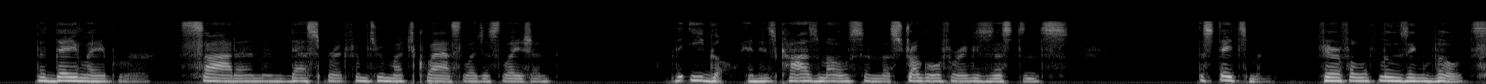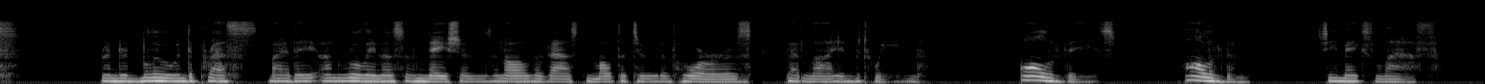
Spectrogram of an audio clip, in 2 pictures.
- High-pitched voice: No, medium, 140 Hz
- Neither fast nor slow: No, slow, 115 wpm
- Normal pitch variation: No, narrow, 2.3 semitones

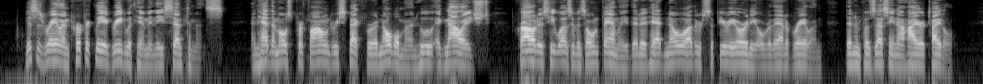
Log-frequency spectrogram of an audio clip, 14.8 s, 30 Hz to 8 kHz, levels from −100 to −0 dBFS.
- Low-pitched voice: Yes, low, 120 Hz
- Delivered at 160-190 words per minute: Yes, average, 180 wpm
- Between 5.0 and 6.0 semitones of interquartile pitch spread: No, narrow, 2.6 semitones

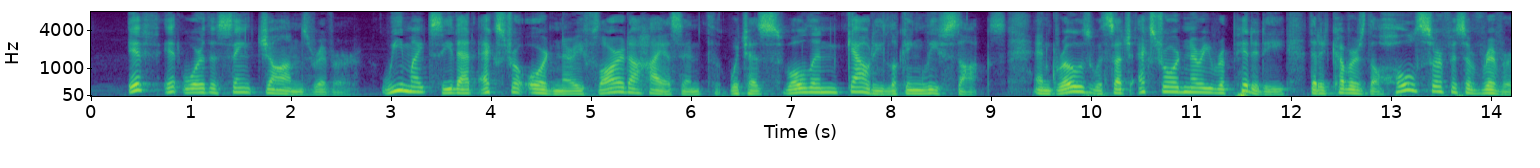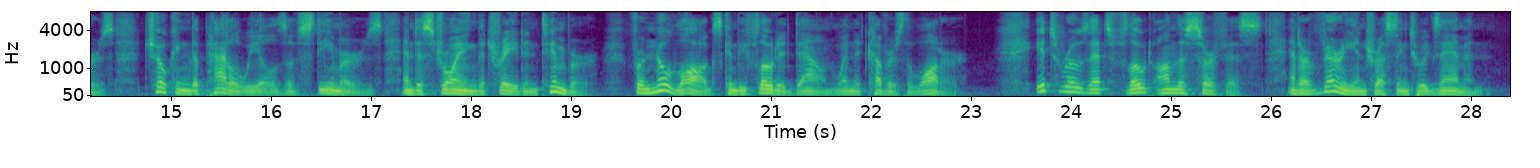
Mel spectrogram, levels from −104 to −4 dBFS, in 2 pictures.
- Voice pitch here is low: Yes, low, 110 Hz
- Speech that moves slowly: No, average, 150 wpm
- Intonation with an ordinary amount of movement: No, wide, 7.2 semitones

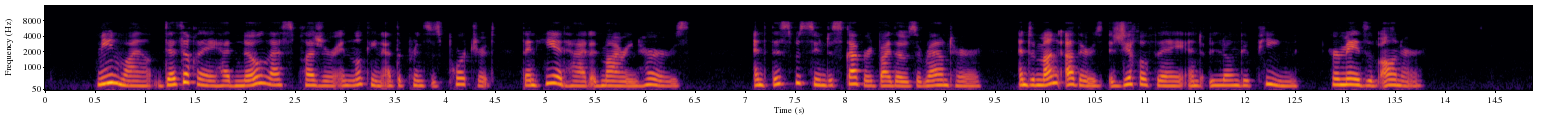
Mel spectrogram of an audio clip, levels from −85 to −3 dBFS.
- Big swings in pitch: No, average, 3.5 semitones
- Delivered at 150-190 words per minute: Yes, average, 155 wpm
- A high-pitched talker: Yes, high, 220 Hz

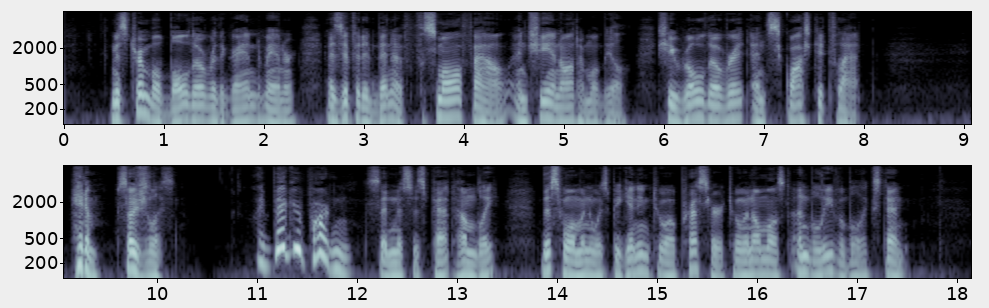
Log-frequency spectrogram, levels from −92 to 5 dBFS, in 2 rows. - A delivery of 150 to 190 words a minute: Yes, average, 165 wpm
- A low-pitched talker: Yes, low, 110 Hz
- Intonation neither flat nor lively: Yes, average, 3.7 semitones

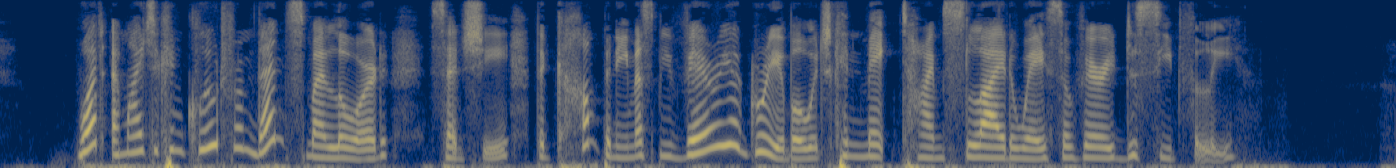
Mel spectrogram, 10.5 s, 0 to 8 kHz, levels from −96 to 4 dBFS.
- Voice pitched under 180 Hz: No, high, 210 Hz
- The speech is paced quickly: No, average, 150 wpm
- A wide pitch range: Yes, wide, 7.8 semitones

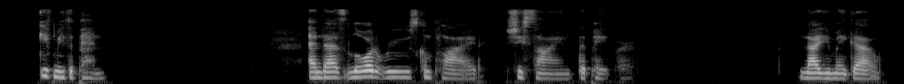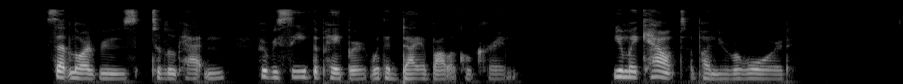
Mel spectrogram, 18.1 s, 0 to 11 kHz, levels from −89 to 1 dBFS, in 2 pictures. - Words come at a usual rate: No, slow, 125 wpm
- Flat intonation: No, average, 3.8 semitones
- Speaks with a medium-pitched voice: Yes, medium, 155 Hz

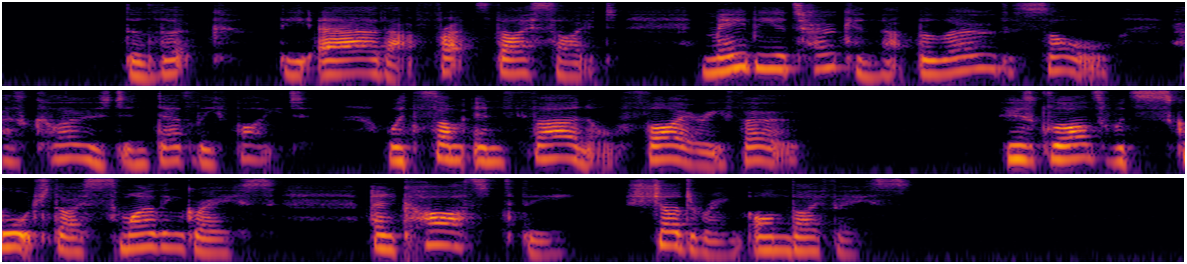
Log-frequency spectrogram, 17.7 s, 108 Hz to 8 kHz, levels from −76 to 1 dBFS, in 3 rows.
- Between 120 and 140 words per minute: Yes, slow, 135 wpm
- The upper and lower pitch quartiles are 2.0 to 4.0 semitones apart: Yes, average, 3.1 semitones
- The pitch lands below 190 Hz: No, high, 215 Hz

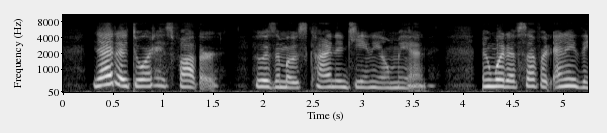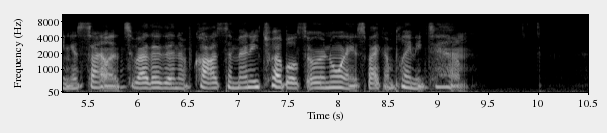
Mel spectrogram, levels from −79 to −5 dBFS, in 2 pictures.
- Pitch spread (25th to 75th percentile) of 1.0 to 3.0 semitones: No, average, 4.0 semitones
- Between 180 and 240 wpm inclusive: Yes, average, 185 wpm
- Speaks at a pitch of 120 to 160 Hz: No, very high, 250 Hz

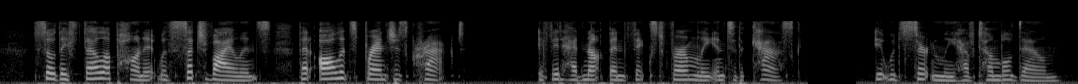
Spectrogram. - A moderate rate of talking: Yes, average, 160 wpm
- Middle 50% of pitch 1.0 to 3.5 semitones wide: No, average, 3.9 semitones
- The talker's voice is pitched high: Yes, high, 210 Hz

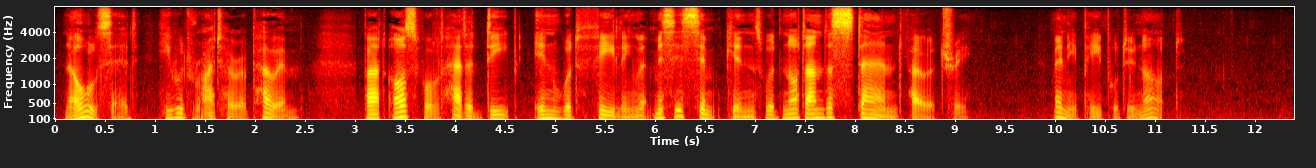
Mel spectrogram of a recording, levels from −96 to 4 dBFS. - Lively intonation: Yes, wide, 6.9 semitones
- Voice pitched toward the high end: No, low, 100 Hz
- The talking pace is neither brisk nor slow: No, slow, 125 wpm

